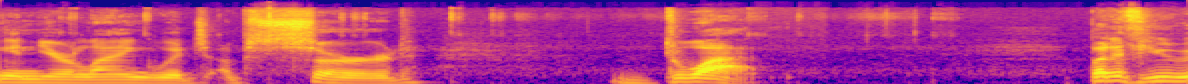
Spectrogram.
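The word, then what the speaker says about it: doigt: dwa but if you if you actually didn't know how to pronounce french and you just looked at that you'd go doiget you know you would almost say digit just by reading it right what about spanish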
